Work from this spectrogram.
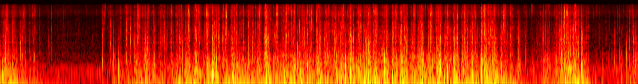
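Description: A clear plastic bag, half full of water and held up by the top, is shaken and squeezed by hand so the water sloshes inside. Dense, rapid low sloshing and crinkling fill most of the clip, with quieter pauses near the start and end.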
